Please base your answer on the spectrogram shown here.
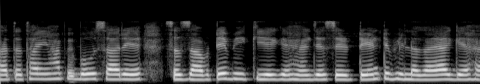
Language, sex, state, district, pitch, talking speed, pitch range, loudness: Hindi, female, Jharkhand, Palamu, 230 Hz, 200 wpm, 225-245 Hz, -13 LUFS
